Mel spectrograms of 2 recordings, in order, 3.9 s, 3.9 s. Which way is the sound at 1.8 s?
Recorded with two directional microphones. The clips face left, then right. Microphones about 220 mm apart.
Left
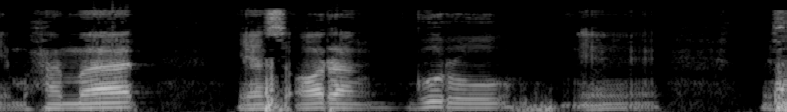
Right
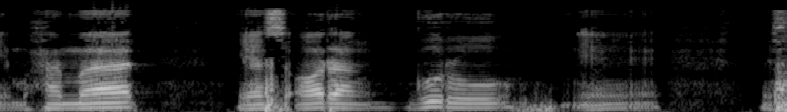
30° right (ahead or behind).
